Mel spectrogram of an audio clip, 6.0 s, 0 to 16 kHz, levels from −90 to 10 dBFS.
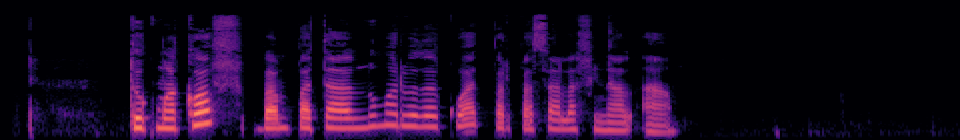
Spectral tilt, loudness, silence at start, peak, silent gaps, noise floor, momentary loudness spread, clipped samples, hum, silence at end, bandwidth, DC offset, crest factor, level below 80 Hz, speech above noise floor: -6.5 dB/octave; -26 LUFS; 0.8 s; -4 dBFS; none; -84 dBFS; 14 LU; under 0.1%; none; 1.8 s; 11.5 kHz; under 0.1%; 24 dB; -80 dBFS; 58 dB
